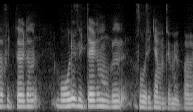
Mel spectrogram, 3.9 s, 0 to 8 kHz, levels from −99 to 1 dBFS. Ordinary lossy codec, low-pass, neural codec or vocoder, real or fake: none; 7.2 kHz; autoencoder, 22.05 kHz, a latent of 192 numbers a frame, VITS, trained on one speaker; fake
